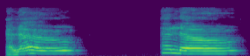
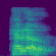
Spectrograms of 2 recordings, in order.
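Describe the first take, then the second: First: Hello? high and rising like a question. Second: Said in the usual way. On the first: Shown as a demonstration. Teacher demonstrates a high questioning Hello?. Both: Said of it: "Listen to the way I say it".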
